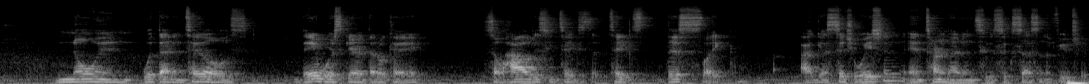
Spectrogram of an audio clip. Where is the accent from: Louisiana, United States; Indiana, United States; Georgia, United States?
Louisiana, United States; New Orleans; also born or lived in Portsmouth, Virginia; Moved back here, and so ever since then I've been here, and so I claim New Orleans as my home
